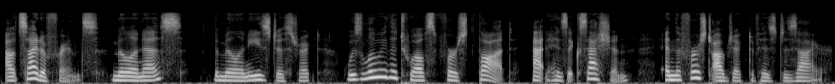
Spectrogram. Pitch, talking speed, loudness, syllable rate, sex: 205 Hz, 165 wpm, -19 LUFS, 4.8 syllables/s, female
